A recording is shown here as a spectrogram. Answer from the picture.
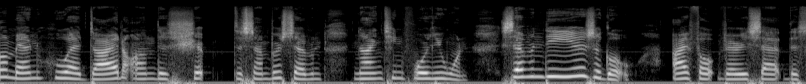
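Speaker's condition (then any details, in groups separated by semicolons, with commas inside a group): No condition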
